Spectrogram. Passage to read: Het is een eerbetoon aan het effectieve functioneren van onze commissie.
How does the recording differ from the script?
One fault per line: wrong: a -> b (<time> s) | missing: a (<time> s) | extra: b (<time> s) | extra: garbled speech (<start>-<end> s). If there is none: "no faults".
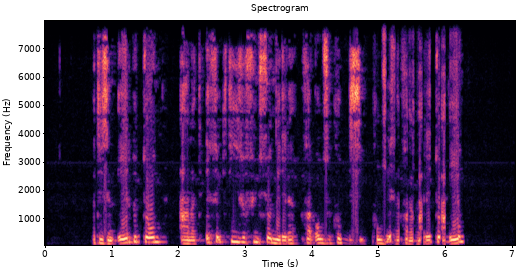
extra: garbled speech (4.9-6.3 s)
